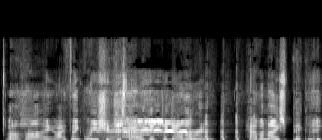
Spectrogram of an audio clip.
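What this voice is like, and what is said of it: Cartoon bear-like voice. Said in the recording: “do your Governor Bennett voice... He does sound like a cartoon bear”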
